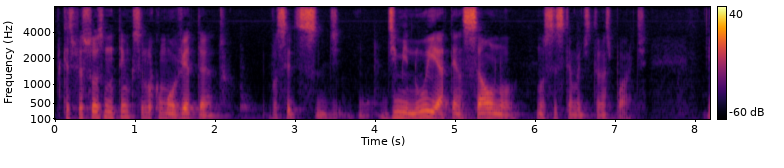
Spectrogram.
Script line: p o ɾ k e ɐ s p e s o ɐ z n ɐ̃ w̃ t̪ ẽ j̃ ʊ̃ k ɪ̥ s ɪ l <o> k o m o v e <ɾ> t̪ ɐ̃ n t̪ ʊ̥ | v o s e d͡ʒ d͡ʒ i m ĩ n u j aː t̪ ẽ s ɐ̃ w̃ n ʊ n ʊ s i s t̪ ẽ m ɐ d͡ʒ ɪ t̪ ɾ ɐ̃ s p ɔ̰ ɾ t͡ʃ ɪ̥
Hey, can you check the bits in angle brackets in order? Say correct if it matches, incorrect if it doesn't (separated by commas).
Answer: correct, correct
